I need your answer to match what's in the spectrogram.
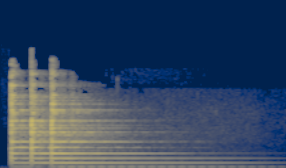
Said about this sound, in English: Yeah, let's ring that bell. Let's get in the ring and let's talk some wrestling.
